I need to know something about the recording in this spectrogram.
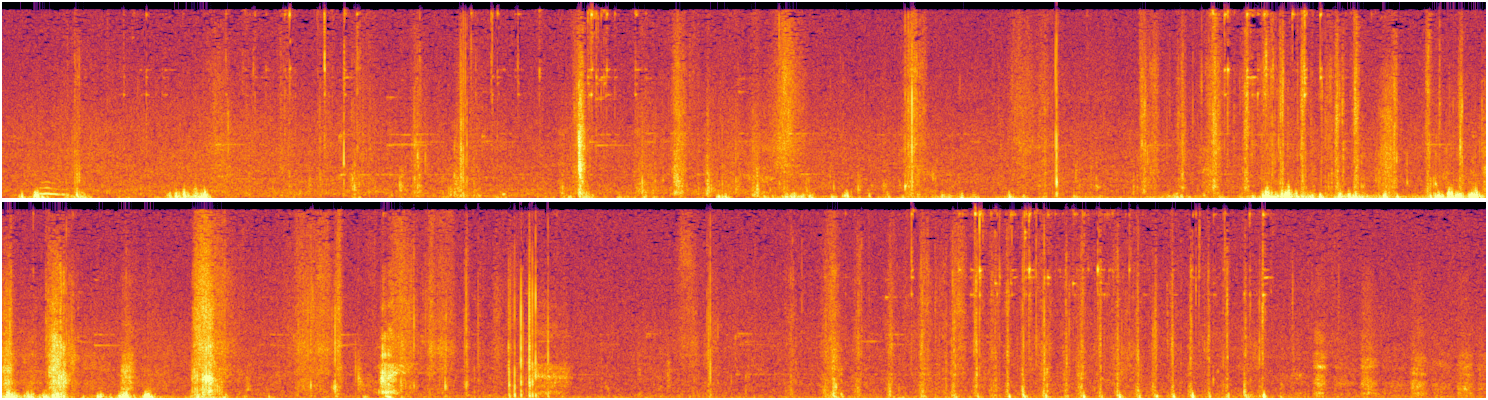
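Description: Dachshund digging in dry dirt with its snout in the hole: a run of short scratching, scraping and crunching sounds of soil and paws, with a louder, busier stretch of digging and snuffling about halfway through.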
